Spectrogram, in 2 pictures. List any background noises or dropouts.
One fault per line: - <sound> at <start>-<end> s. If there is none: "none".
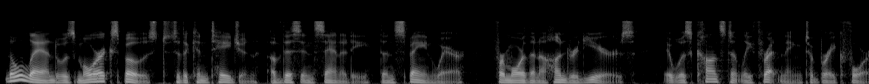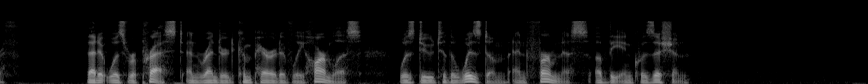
none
